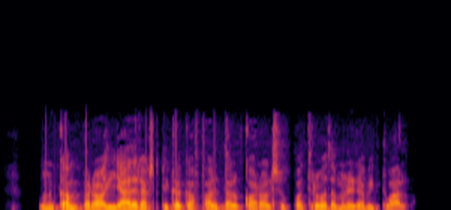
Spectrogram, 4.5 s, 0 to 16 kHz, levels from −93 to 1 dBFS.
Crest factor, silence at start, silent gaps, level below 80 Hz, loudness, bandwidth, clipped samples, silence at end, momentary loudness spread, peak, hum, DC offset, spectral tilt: 18 dB; 0.4 s; none; -58 dBFS; -25 LUFS; 7.6 kHz; under 0.1%; 0.45 s; 10 LU; -8 dBFS; none; under 0.1%; -7 dB/octave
